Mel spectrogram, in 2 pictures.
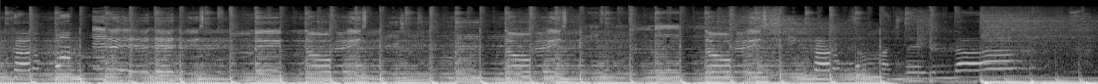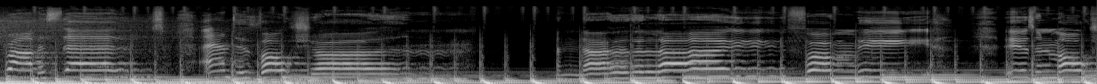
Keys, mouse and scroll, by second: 1.2 click, 1.9 click, 2.4 Tab, 2.6-3.0 scroll up 2, 3.0 a, 3.4 shift+middle click, 3.6-4.5 scroll up 3, 4.5-5.0 scroll down 1, 5.0 shift+d, 10.4-10.8 scroll up 4, 10.8 shift+middle click, 11.1-11.7 scroll up 3, 11.7 click, 13.1 shift+click, 13.7-14.0 scroll down 5, 14.0 middle click, 14.9 `, 15.8 `, 16.9 scroll down 3, 17.2 shift+middle click, 17.5-18.2 scroll up 5, 18.2 shift+click.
